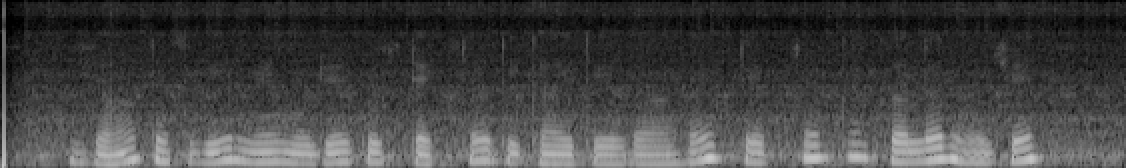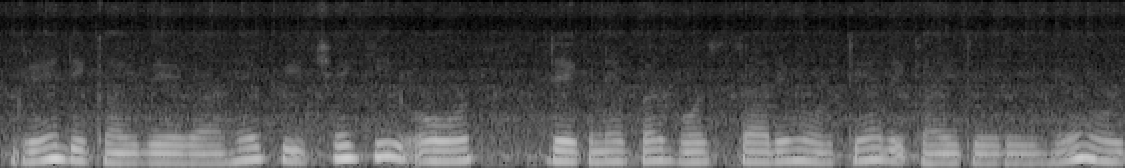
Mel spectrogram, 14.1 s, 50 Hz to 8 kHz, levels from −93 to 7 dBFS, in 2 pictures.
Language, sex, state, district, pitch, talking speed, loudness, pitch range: Hindi, male, Chhattisgarh, Korba, 135 Hz, 130 wpm, -27 LUFS, 120-155 Hz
